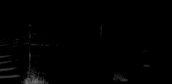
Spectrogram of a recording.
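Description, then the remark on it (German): A cat running wild lets out a brief, tonal meow, followed by a dull thump and a few soft scattered noises amid otherwise quiet. “Meine Katze rast wieder aus.”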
